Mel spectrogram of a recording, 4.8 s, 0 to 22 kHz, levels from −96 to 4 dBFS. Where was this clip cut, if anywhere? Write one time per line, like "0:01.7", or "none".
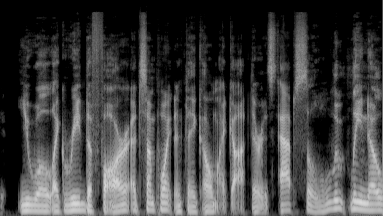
none

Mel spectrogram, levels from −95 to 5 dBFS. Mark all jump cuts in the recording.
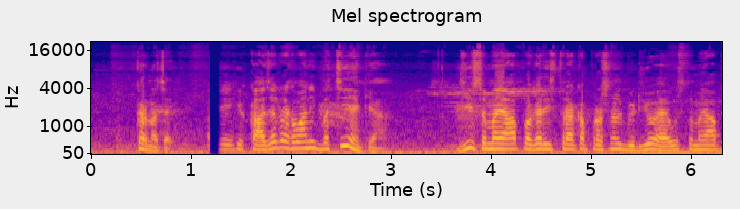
0:01.2

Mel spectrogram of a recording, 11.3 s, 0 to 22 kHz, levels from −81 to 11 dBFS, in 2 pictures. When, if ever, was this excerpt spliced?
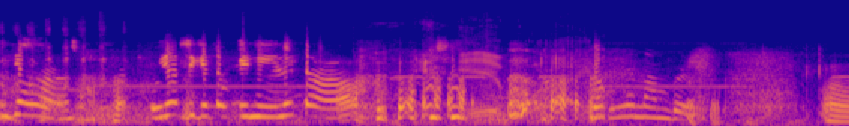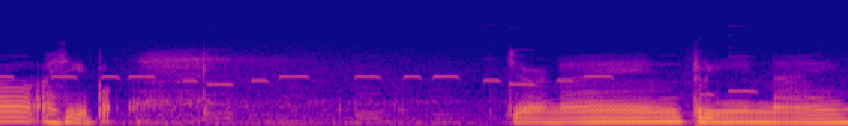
0:04.0

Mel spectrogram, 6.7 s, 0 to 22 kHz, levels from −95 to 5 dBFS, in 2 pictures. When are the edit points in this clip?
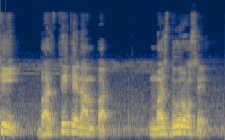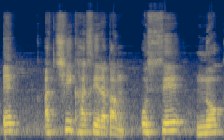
0:03.2
0:05.3

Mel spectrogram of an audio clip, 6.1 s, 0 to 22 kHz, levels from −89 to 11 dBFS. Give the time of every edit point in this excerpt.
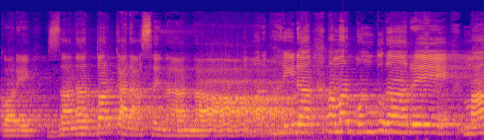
0:03.5

